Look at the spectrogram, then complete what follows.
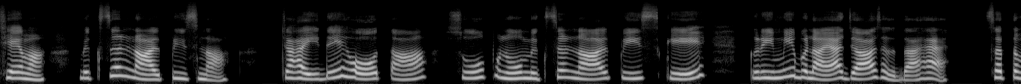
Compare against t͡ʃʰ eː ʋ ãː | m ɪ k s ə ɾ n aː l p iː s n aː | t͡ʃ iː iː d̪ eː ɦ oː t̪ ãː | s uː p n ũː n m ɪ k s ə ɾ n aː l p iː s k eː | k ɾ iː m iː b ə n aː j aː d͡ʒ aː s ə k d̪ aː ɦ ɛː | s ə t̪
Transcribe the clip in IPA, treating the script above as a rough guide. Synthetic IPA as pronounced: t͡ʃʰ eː ʋ ãː | m ɪ k s ə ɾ n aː l p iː s n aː | t͡ʃ aː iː d̪ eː ɦ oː t̪ ãː | s uː p n ũː m ɪ k s ə ɾ n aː l p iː s k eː | k ɾ iː m iː b ə n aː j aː d͡ʒ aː s ə k d̪ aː ɦ ɛː | s ə t̪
